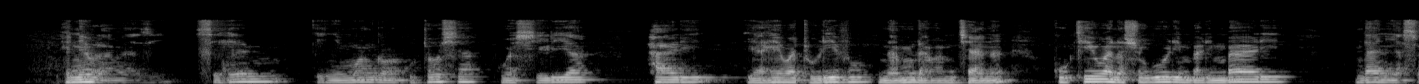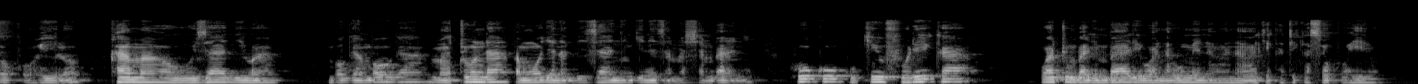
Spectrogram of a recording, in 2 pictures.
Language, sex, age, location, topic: Swahili, male, 25-35, Dar es Salaam, finance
